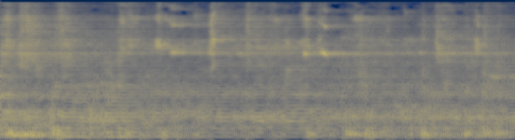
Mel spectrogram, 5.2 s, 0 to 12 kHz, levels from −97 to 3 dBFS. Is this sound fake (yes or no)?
yes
